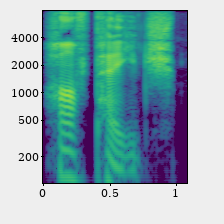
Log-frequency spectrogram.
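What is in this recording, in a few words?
"half page", British English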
